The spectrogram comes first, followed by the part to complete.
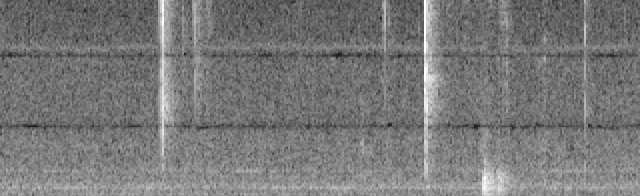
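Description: Small paper craft pieces and mini foam adhesive dots handled and pressed onto a paper box: a few faint, sharp clicks and ticks, one about a second in and a small cluster near three seconds.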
